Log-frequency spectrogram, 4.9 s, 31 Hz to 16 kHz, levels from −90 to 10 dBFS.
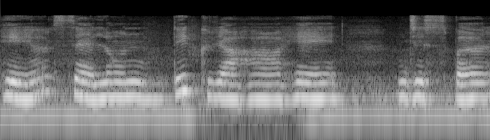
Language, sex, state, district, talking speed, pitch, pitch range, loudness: Hindi, male, Madhya Pradesh, Dhar, 85 wpm, 200 Hz, 195-210 Hz, -15 LUFS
